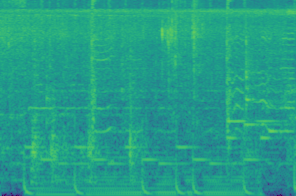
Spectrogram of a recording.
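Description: A pot of ash gourd and prawn tamarind curry bubbles vigorously, thick blips and plops repeating every half second or so over a constant sizzling hiss.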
